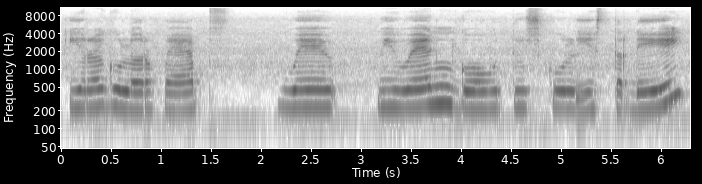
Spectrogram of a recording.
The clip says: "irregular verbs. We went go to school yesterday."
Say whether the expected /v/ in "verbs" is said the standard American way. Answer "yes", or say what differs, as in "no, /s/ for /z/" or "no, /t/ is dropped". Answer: no, /w/ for /v/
